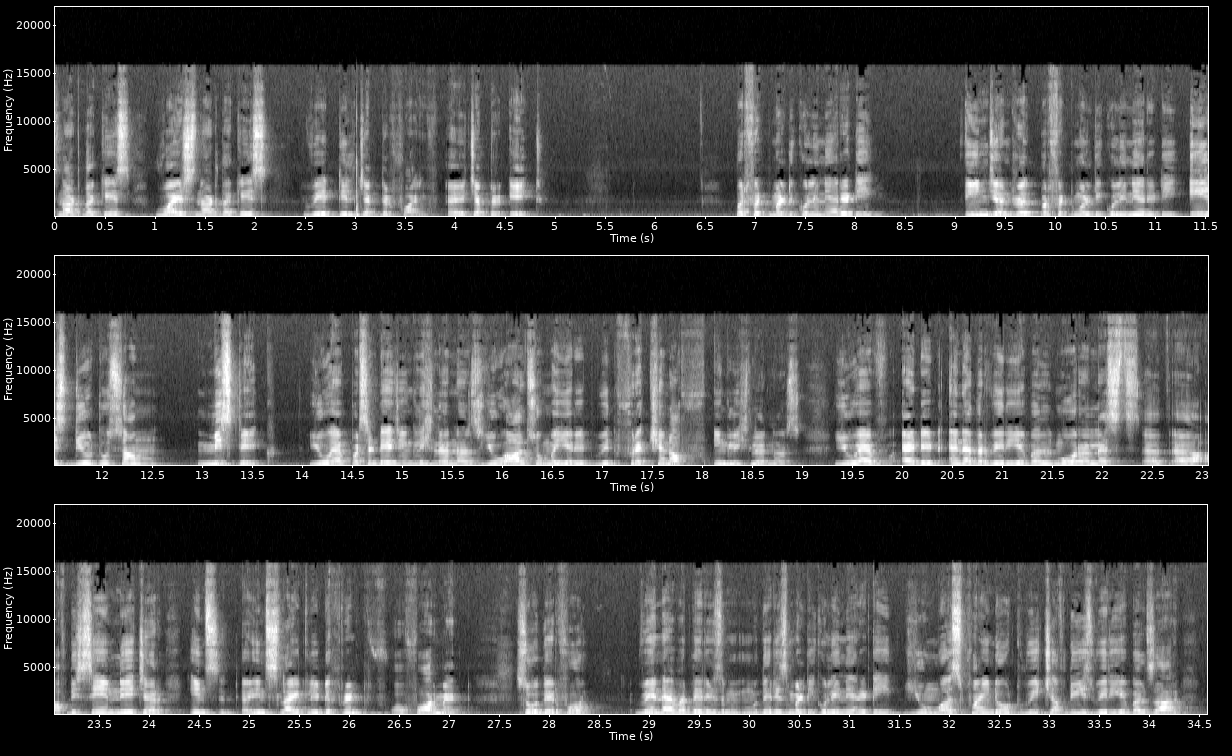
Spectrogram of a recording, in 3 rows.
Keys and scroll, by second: 4.9 Down.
